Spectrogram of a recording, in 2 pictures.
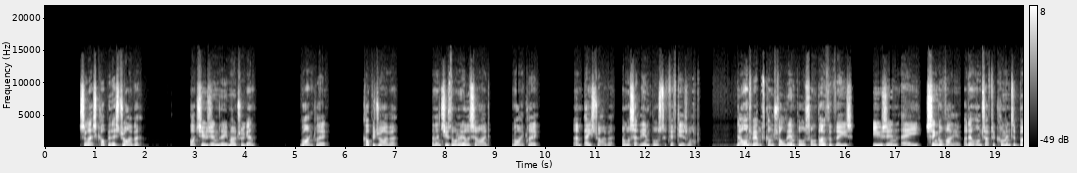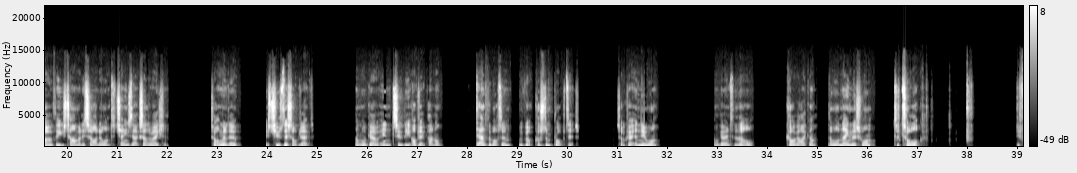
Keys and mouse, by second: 0.5 middle click, 5.4-6.6 right drag, 9.5-10.9 right drag, 12.1 click, 26.9 click, 27.7 middle click, 29.6 click, 30.1 middle click, 31.4 click, 32.1 middle click, 34.4-39.1 drag.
